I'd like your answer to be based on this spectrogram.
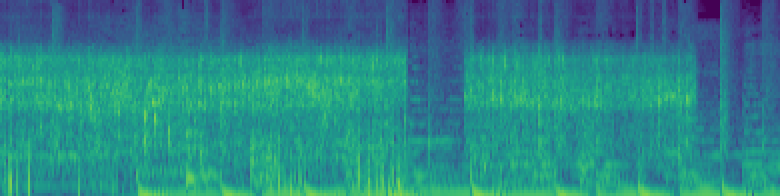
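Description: Vegetables frying in hot mustard oil, a loud steady sizzle with crackling and stirring scrapes close up.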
